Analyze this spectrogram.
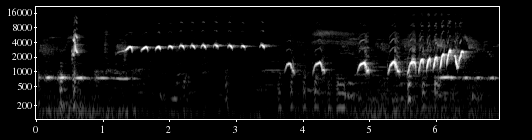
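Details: White-rumped shama in lively song: a low held whistle, then a row of about fifteen quick high whistled notes, followed by looping slurred whistles that speed into a rising chattering run.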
